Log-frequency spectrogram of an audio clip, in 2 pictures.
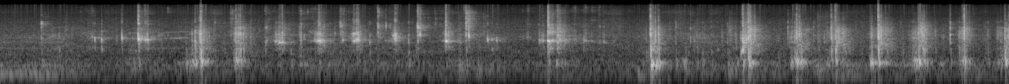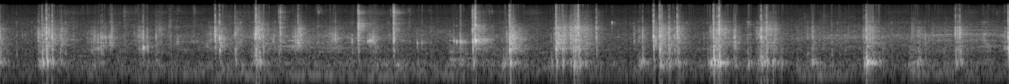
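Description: A person chewing pomegranate arils: wet, crunchy crackling bites, about one to two a second.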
